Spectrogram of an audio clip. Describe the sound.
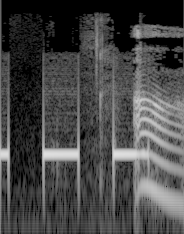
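A telephone busy signal sounds after a call is cut off. Three steady, even beeps at one mid pitch are separated by short gaps, and the last is cut short as another sound begins.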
